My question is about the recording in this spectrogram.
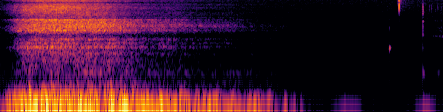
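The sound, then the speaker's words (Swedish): A long, breathy exhale during a guided breathing exercise, soft, starting strong and fading out over about two seconds, followed by a few faint clicks in near silence. “Andas ut.”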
